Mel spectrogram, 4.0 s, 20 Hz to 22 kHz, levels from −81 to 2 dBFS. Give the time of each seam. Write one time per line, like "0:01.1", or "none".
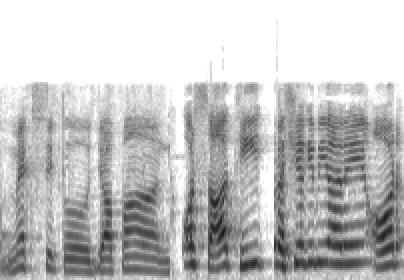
0:01.6
0:02.8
